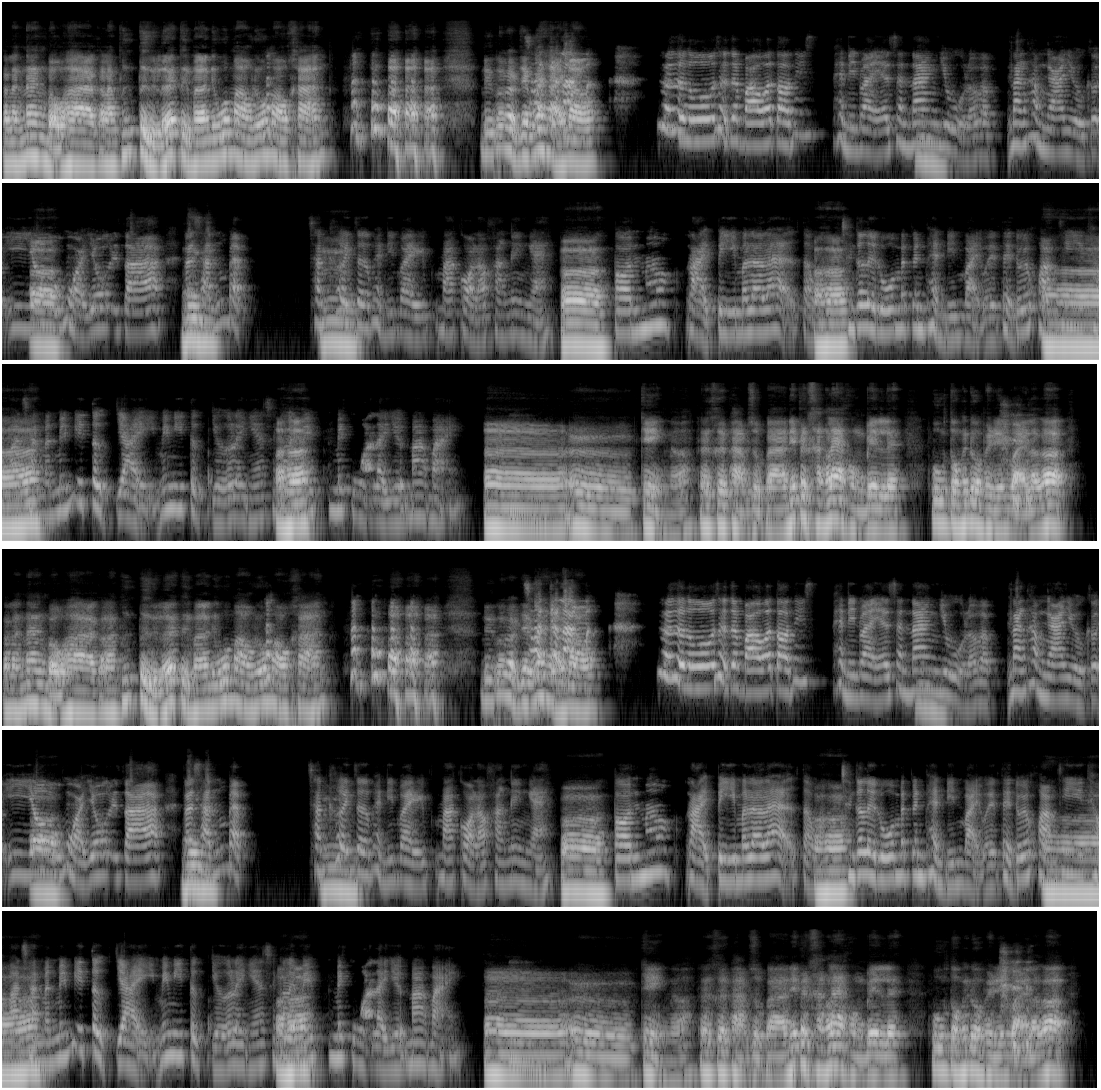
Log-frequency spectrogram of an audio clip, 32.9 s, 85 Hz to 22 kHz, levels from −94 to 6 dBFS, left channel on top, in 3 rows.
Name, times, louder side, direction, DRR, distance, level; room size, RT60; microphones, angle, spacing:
voice 1, 0.0-3.2 3.7-4.3 4.8-5.9 9.1-9.4 11.2-11.5 12.8-13.1 14.1-14.5 16.6-17.0 19.1-19.4 21.4-22.3 24.7-25.0 26.8-30.9 31.2-32.5, left 2 dB, 50° left, 1.6 m, -24 dB
voice 2, 5.3-13.3 14.0-16.5 17.1-26.5 27.0-27.4 31.9-32.2, right 2 dB, 60° right, 1.9 m, -33 dB
8.0 x 4.8 x 4.5 m
head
